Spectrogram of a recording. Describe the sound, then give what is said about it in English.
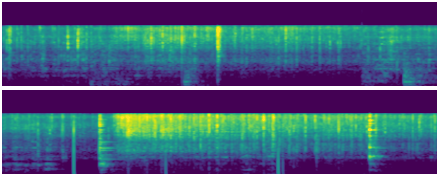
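Eggs frying in a pan, whites set and browning underneath, give a steady, soft sizzle with a few sharp crackles and pops rising above it. “the white is no longer clear and it's turned white. And if you lift up a little corner of the egg, you can see that there's a little brown at the bottom there.”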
